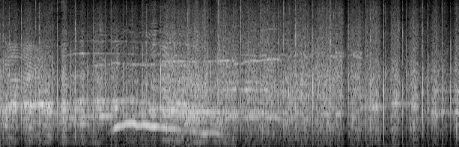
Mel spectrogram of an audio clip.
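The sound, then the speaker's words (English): Audience applause at a convention panel, a dense, sustained wash of clapping mixed with crowd noise, loud and steady throughout, with a voice speaking over it partway through. “Give a big round of applause.”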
